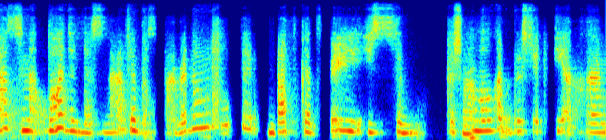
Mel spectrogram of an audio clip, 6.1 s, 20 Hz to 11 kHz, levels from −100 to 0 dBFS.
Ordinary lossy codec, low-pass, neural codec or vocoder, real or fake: Opus, 32 kbps; 9.9 kHz; codec, 44.1 kHz, 0.9 kbps, DAC; fake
